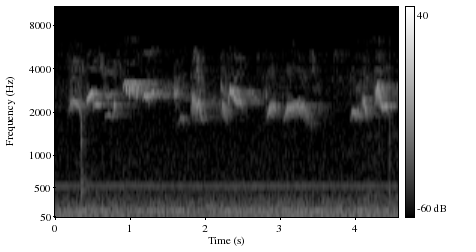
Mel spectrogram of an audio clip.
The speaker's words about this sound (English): Returned to bird sounds and rustling grass. The morning quiet nurtures my soul.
